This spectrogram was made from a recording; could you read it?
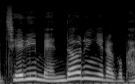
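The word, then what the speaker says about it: gerrymandering: 그런데 이 게리맨더링이라고 하면은 어느 한 정당에 유리하도록 부당하게 선거구를 조정하는 행위를 말합니다. 미국인들은 보통 이 제리맨더링이라고 발음하는 것이죠.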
